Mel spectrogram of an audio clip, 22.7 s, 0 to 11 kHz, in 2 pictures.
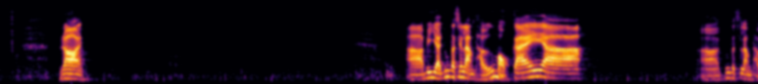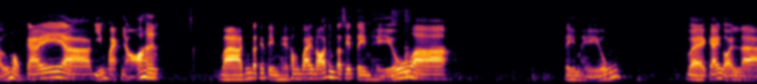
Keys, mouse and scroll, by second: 7.5 click, 11.1 Delete, 14.0 click, 14.2 click, 16.5 click, 17.0-17.7 scroll, 21.4 click.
